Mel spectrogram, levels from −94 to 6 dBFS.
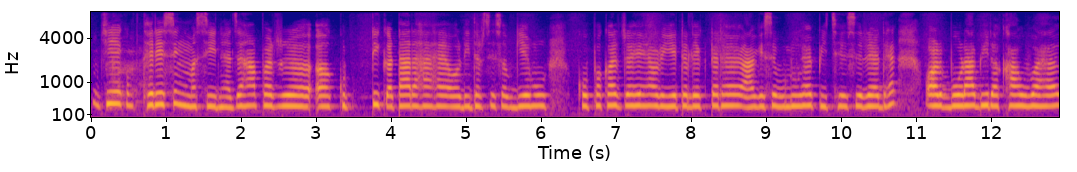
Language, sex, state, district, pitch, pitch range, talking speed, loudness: Maithili, female, Bihar, Samastipur, 280 Hz, 270-285 Hz, 165 wpm, -18 LUFS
